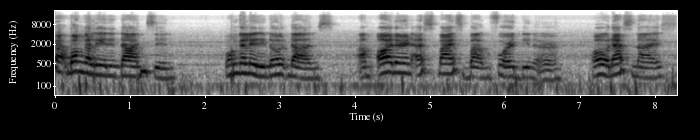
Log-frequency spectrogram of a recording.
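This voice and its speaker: Using lively intonation and an animated tone, a woman with a Jamaican accent speaks at a fairly slow pace and fairly high pitch over noticeable background noise. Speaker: cooking vlogger. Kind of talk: live stream cooking chat.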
